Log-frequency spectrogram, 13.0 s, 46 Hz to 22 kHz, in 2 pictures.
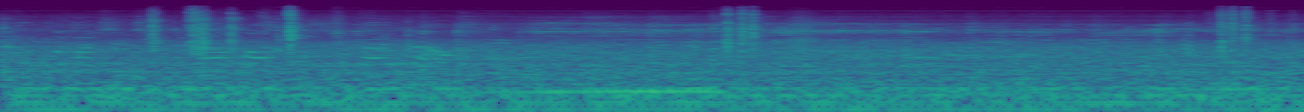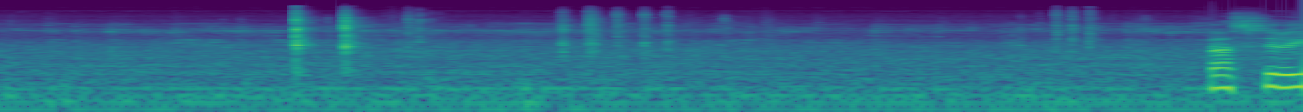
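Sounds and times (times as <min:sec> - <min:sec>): ratchet clicking: 0:00.7 - 0:01.6, 0:03.5 - 0:04.0, 0:05.8 - 0:06.7, 0:07.9 - 0:10.2, 0:11.6 - 0:12.2
torque wrench sharp clicks: 0:11.6 - 0:12.1.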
